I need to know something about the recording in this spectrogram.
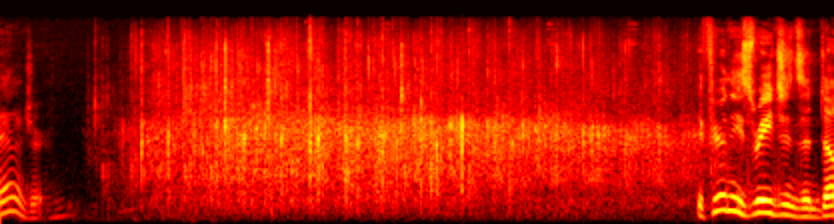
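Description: A group of people applaud.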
